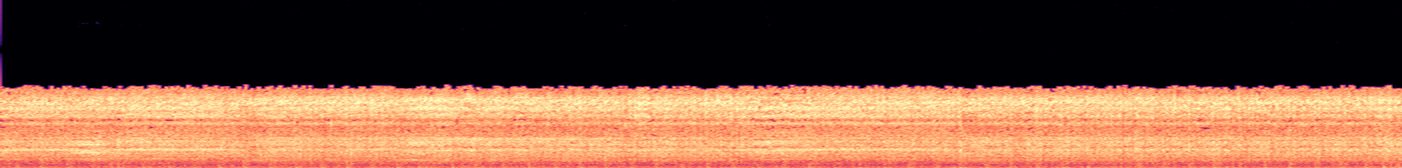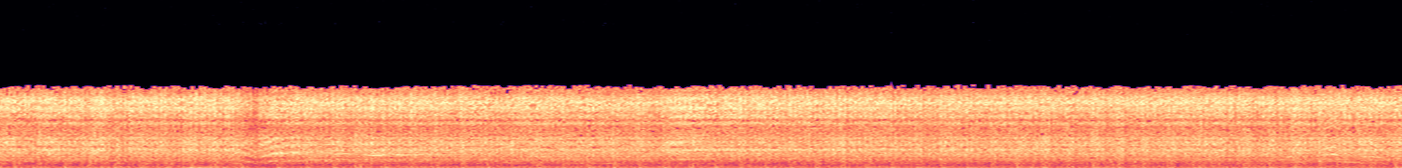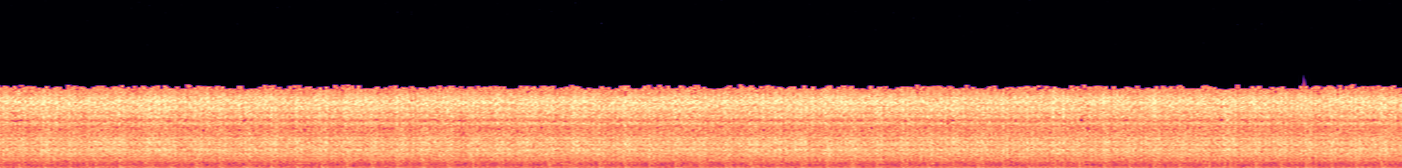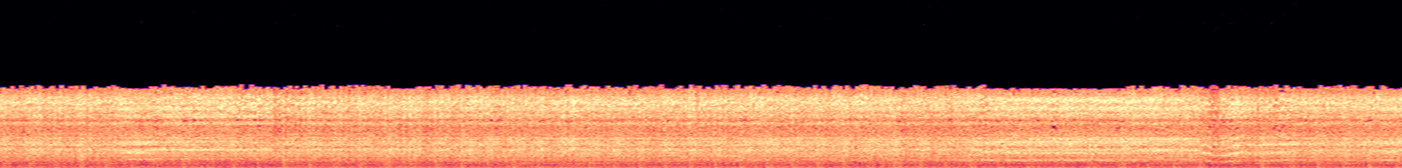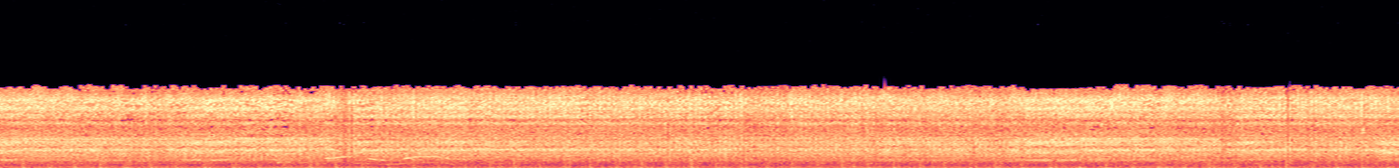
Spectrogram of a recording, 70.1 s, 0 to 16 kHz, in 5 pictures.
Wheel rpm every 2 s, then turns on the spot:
230, 230, 230, 230, 230, 230, 230, 230, 220, 230, 230, 230, 230, 230, 230, 230, 230, 230, 230, 240, 230, 230, 230, 230, 230, 230, 220, 210, 230, 230, 230, 230, 230, 230, 230.
none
